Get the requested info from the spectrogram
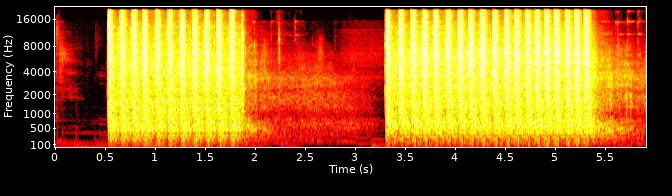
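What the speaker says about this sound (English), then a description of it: "let's do a quick shooting ADD break." An airsoft G36 rifle fires two long, rapid full-auto bursts, each lasting over a second, separated by a brief pause with lingering room noise; loud and close with no talking.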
